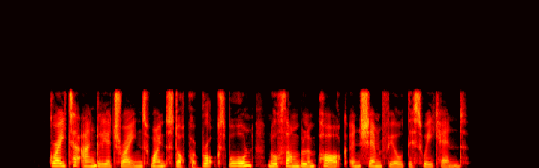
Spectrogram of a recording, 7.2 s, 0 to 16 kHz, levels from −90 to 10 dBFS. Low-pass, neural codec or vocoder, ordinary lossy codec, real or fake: 7.2 kHz; none; none; real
